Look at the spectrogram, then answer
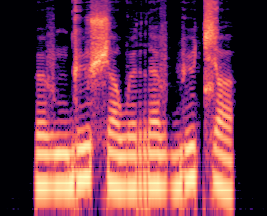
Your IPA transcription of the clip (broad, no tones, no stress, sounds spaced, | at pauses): ø v ŋ ɡ y ʃ ɐ w ʏ r ɛ v b y t͡ɕ ɐ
